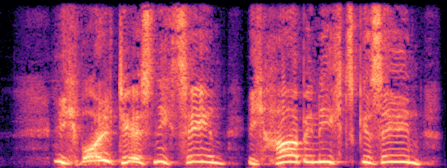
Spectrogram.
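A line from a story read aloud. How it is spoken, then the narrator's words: Groaning call. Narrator (German): ruft ächzend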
